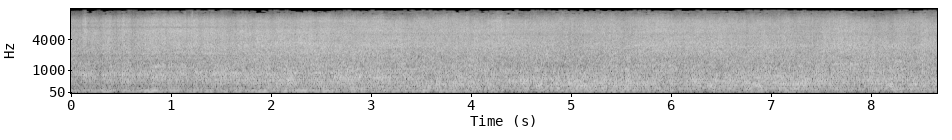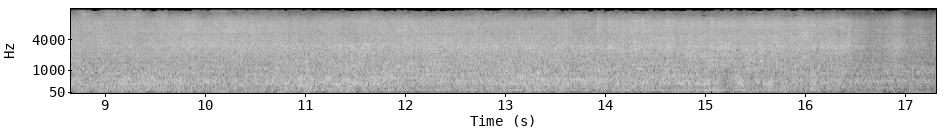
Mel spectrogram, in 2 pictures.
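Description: Two coupled Class 334 electric multiple units passing close by at speed: a steady, loud rush of wheels on rail and air, which swells in the first second and falls away near the end as the last coach goes by.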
